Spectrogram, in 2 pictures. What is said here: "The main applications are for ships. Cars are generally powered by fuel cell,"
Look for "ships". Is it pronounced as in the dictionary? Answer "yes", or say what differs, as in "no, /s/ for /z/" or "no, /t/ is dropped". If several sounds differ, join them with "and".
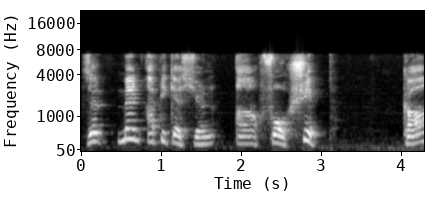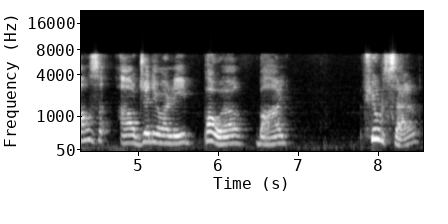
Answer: no, /s/ is dropped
